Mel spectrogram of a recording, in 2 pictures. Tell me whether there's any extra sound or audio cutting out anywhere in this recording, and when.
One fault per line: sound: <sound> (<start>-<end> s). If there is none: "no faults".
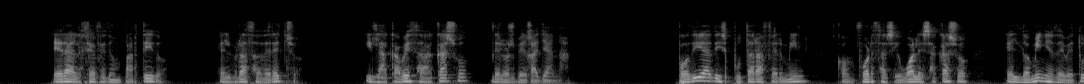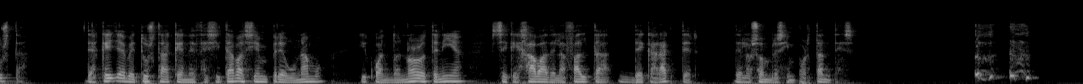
sound: cough (20.6-21.2 s)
